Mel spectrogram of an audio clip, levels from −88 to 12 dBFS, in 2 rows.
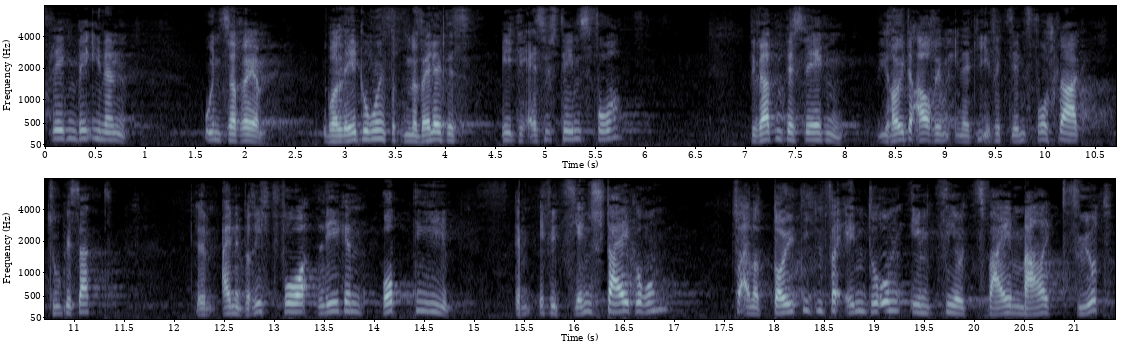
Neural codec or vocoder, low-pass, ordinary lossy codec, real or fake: codec, 16 kHz, 4 kbps, FreqCodec, larger model; none; none; fake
